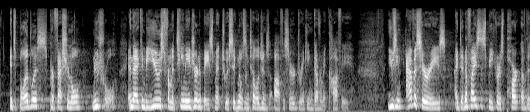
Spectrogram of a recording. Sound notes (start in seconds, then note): none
